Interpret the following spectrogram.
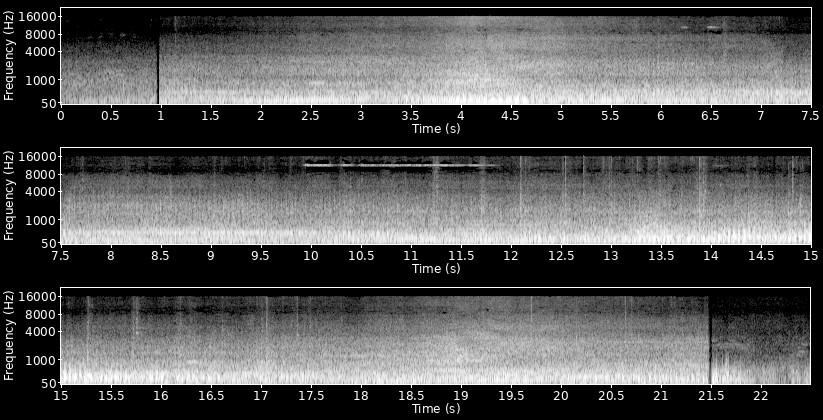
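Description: Steady engine noise, swelling to a louder rush about four seconds in and again near the end.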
